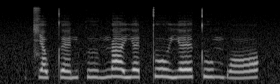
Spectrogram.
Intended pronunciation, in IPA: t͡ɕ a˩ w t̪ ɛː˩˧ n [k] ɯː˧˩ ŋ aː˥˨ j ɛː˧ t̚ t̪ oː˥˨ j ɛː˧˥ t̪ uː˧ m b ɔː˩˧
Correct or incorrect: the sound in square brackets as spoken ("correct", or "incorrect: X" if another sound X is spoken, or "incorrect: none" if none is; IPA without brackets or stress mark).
correct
